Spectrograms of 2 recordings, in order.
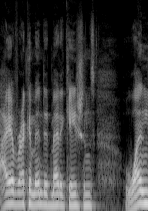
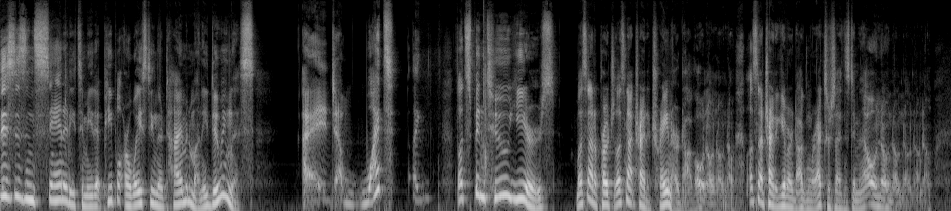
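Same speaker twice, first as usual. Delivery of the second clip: mildly angry, fed-up, ranting tone. Speaking to the audience, sounding a little mad. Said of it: "I'm sorry if I'm sounding a little mad today".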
